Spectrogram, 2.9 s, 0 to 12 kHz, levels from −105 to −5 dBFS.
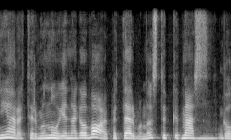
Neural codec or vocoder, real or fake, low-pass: codec, 24 kHz, 3 kbps, HILCodec; fake; 10.8 kHz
